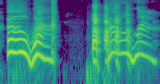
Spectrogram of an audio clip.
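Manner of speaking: very high squeaky chipmunk voice. Acted. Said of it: "You sound like a chipmunk".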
